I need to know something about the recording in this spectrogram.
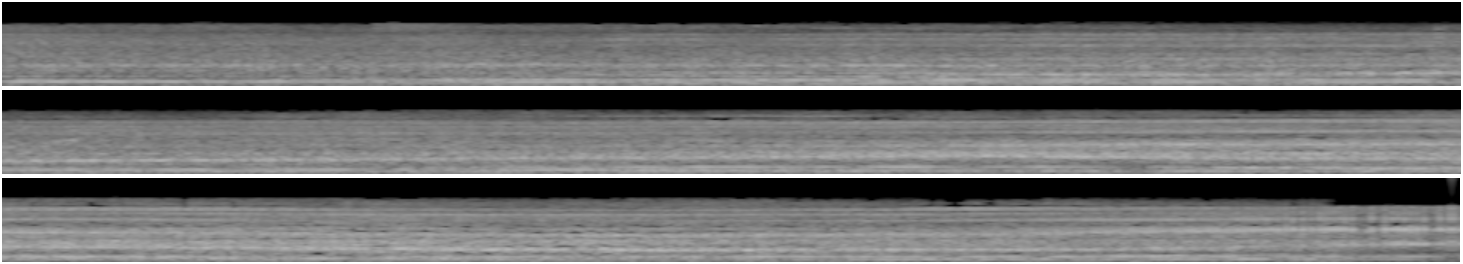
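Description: A young woman sings close into a microphone.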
